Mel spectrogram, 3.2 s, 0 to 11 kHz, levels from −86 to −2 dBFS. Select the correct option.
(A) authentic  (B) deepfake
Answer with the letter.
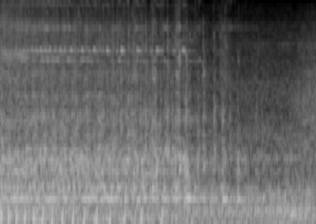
A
